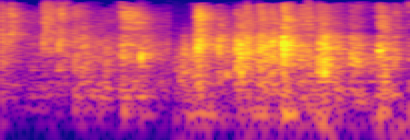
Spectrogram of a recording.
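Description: Rummaging in a shopping bag: a dense, irregular crinkling and rustling of the bag and the packaging inside it as items are handled.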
